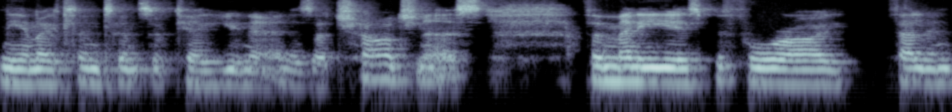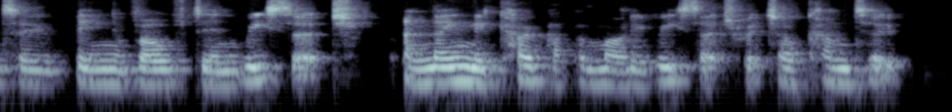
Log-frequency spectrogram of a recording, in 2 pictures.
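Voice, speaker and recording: With an English accent, a woman speaks fairly quickly at a fairly low pitch in a monotone, flat delivery. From UK. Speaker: researcher, former neonatal nurse. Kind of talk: conference presentation. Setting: online conference.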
